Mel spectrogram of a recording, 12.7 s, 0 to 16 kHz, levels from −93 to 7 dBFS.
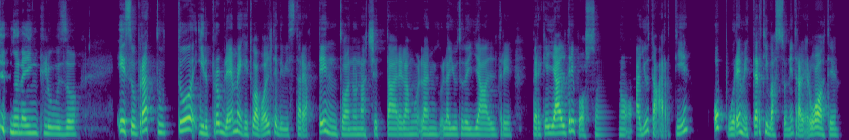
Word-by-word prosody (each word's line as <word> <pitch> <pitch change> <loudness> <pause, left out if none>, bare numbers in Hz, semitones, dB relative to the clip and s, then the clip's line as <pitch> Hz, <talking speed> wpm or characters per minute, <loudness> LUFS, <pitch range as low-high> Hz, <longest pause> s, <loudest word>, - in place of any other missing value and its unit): non 200 -1 +2
è 195 - +4
incluso. 170 -4 -2 0.5
E 255 -1 +5
soprattutto 245 +3 +4
il 185 -4 -1
problema 225 +2 +2
è - - 0
che 160 - -4
tu 155 - -6
a - - +6
volte 215 - -1
devi 150 -1 -6
stare 150 +2 -4
attento 185 - -1
a 155 - +1
non 155 0 -5
accettare 155 0 -3
l'amo 160 +1 -4
l'ami 160 -1 -4
l'aiuto 160 0 -3
degli 160 0 -2
altri, 150 0 -3 0.3
perché 160 +2 -2
gli 190 - +3
altri 190 +7 +6
possono 150 -9 -8 0.3
aiutarti, 225 - -3 0.3
oppure 260 - +3
metterti 190 +8 0
i - - -3
bastoni 150 +1 -3
tra - - 0
le - - -2
ruote. 160 -3 +3
165 Hz, 165 wpm, -24 LUFS, 155-200 Hz, 0.5 s, a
